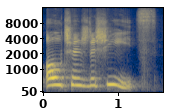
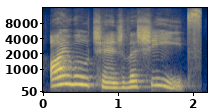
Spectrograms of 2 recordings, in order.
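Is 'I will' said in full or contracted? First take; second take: contracted; full. First: I will is shortened to one syllable. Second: I will is said as two full words.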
